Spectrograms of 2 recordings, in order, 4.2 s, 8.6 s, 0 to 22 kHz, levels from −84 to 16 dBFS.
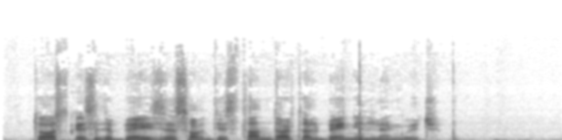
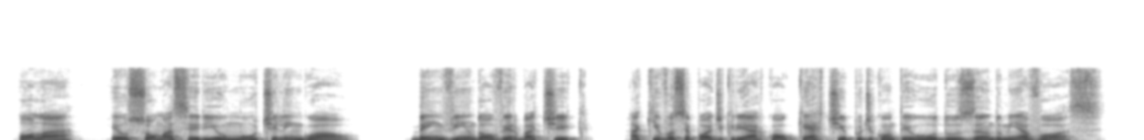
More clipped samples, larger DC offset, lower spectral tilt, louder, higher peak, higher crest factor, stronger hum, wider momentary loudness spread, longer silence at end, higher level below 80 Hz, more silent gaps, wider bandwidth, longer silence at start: neither; neither; about the same, -4.5 dB/octave vs -5.5 dB/octave; second, -22 LUFS vs -18 LUFS; about the same, -2 dBFS vs -4 dBFS; first, 22 dB vs 14 dB; neither; first, 9 LU vs 6 LU; second, 0.05 s vs 0.35 s; about the same, -46 dBFS vs -50 dBFS; second, none vs 2.78-3.03 s; first, 16 kHz vs 12 kHz; about the same, 0.25 s vs 0.15 s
